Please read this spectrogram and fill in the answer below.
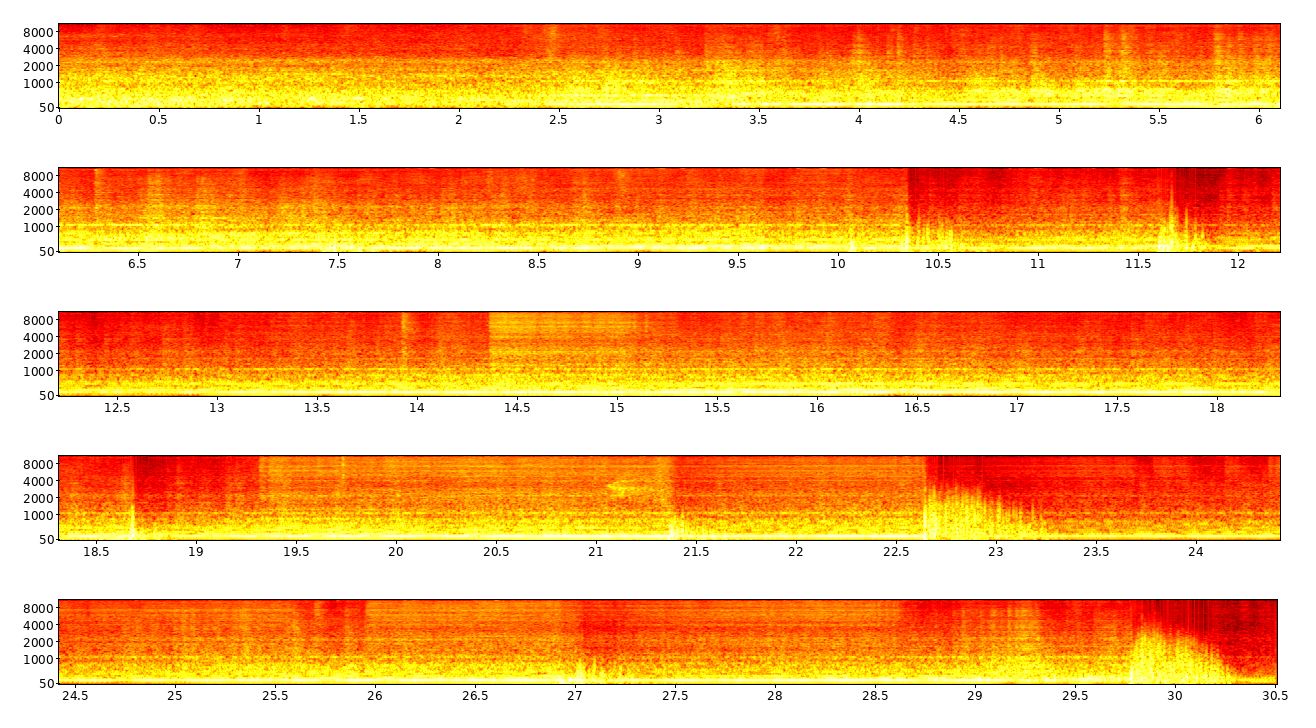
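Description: Loud, steady machine noise: a low, unchanging drone with several overtones that holds its pitch throughout, with a few brief knocks heard over it.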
